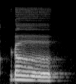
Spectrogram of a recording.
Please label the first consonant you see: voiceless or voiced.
voiced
